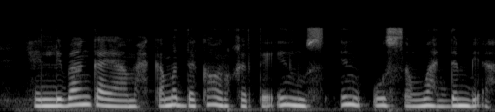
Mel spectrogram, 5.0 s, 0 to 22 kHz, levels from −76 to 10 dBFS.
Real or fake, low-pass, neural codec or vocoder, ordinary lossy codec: real; none; none; none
